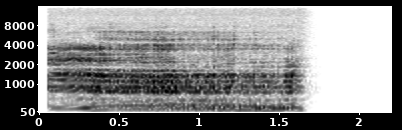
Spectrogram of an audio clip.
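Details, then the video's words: Red deer stag roaring: one loud, harsh, drawn-out bellow lasting about one and a half seconds, rich in low harmonics, steady then cut off abruptly, with nothing else audible. "Red stag roar"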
